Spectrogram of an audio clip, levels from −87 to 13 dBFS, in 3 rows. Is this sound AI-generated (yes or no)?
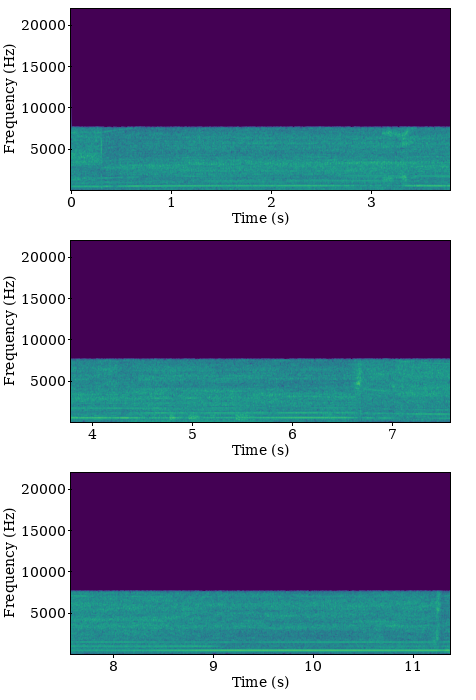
no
